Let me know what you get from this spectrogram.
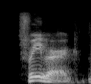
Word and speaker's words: Fribourg: Freiburg? How do you say that? We say oh. Freiburg. – Freiburg. There we go. It's not German.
